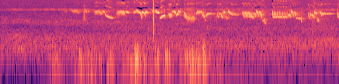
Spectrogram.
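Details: Skylark song: a fast, continuous high warbling of short twittering notes, with soft low thumps and rustling underneath.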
